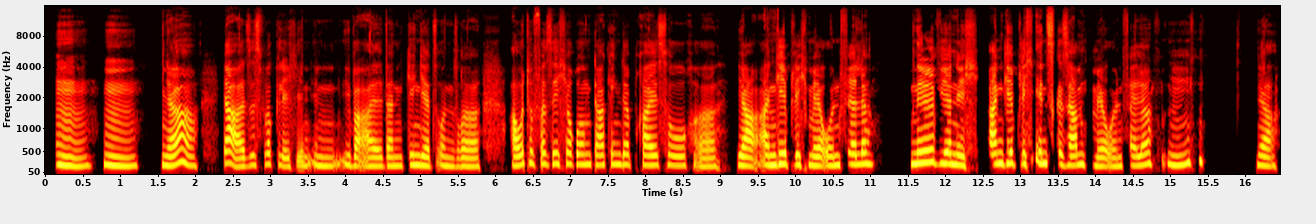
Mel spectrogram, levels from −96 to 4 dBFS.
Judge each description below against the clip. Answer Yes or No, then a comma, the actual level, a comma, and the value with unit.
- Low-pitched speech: No, high, 210 Hz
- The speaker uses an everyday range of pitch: Yes, average, 3.0 semitones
